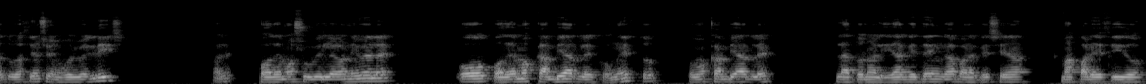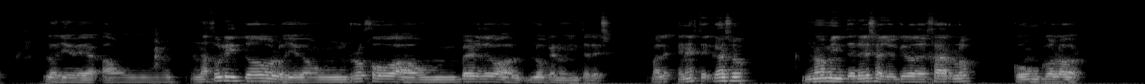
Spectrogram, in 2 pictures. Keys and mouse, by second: 10.8-18.9 ctrl+middle drag, 18.9 drag, 18.9-22.2 middle drag, 21.3 click.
